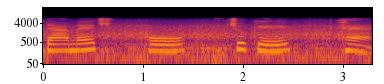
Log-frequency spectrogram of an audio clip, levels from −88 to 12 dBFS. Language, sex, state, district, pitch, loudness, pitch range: Hindi, female, Chandigarh, Chandigarh, 210 Hz, -14 LUFS, 195-220 Hz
